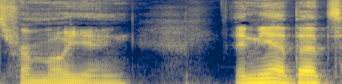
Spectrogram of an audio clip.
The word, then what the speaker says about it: Mojang: i guess it's from moyang and yeah that's how it's pronounced apparently um a lot of people pronounce it mojang but it's not mojang it's mo yang i don't necessarily think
